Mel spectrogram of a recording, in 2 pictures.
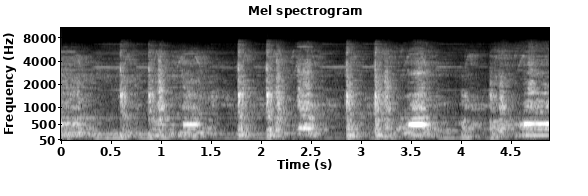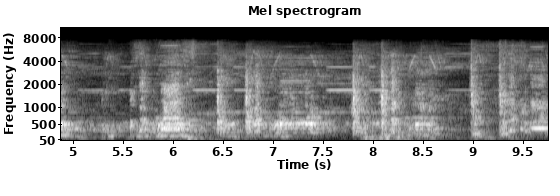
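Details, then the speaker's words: Monoprice MP Mini Delta 3D printer, preheated, nozzle heading to 210°C before printing: short stepper buzzes and soft taps in irregular bursts as the head probes; normal auto bed leveling run. "but the meantime I'm going to see how this goes look at that there's the auto bed leveling"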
